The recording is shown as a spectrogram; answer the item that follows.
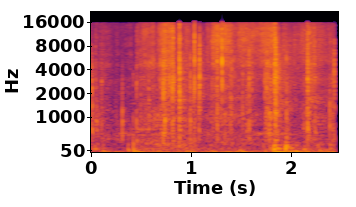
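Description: Sheet of origami paper crinkling and rustling as it is pressed along its creases and collapsed into a four-flap triangle, with a string of short crackles.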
